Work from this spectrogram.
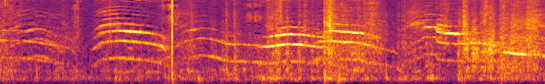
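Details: Four-week-old orphaned kittens, four in the litter, reared by a person since their mother was killed, in their everyday wake-up chorus: near-continuous overlapping thin meows, arched in pitch, about one each second.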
